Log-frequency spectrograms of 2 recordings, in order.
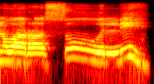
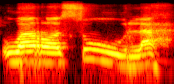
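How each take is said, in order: First: The last syllable ends with an 'ih' sound. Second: The last syllable ends with an 'ah' sound. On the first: The speaker calls it wrong. "Bukan wa rasulih" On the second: The speaker calls it right. "tetapi wa rasulah"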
